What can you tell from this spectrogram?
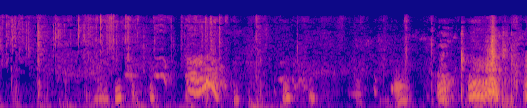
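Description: Nineteen-day-old Lagotto Romagnolo puppies whimpering and squeaking, a string of short cries that bend in pitch, loudest about two seconds in and near the end.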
